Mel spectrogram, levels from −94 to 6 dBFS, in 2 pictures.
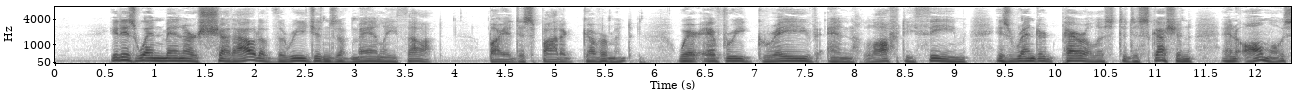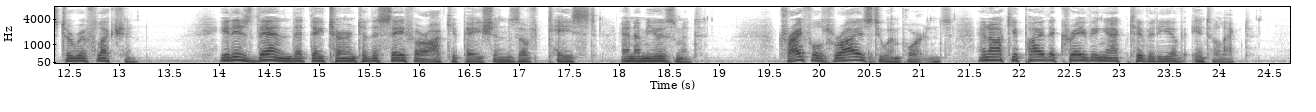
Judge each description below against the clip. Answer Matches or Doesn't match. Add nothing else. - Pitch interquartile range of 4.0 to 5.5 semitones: Matches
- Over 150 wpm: Doesn't match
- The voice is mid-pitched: Doesn't match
